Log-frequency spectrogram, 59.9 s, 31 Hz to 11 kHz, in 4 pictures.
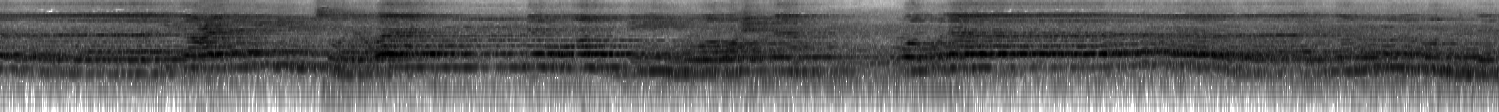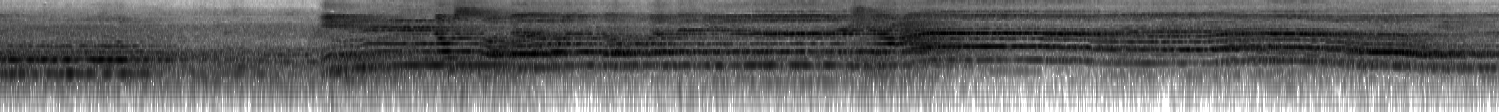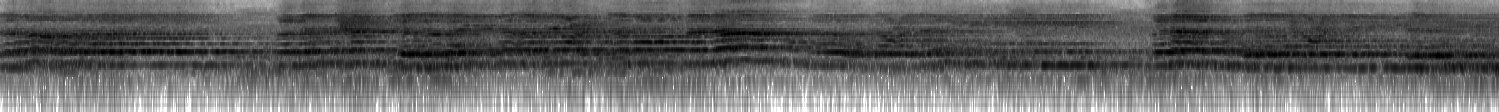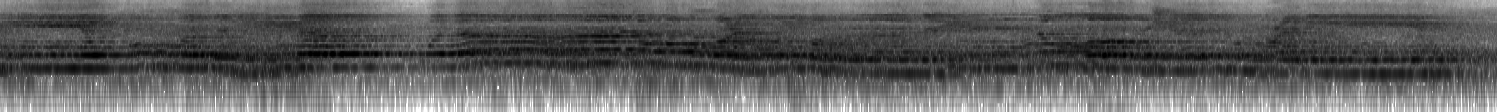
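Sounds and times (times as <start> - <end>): person reciting in melodic chant: 0.0 - 59.9.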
